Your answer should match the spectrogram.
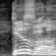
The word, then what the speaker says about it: Duval: Duval.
